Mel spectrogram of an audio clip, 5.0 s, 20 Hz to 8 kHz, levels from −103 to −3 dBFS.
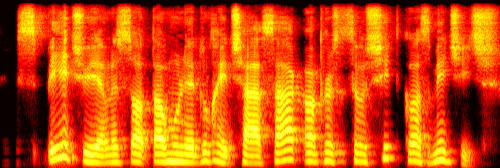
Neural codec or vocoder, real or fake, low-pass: codec, 24 kHz, 0.9 kbps, WavTokenizer, small release; fake; 7.2 kHz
